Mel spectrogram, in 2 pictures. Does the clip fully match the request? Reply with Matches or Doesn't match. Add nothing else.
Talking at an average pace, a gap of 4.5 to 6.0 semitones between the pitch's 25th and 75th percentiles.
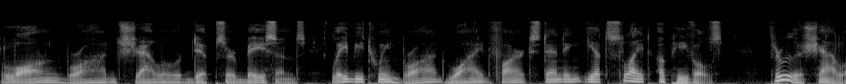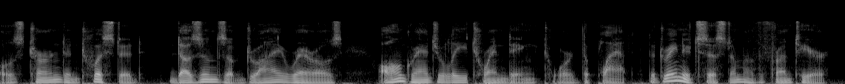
Doesn't match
